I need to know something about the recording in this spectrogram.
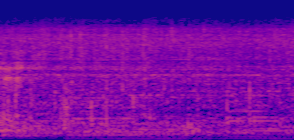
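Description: Mountain bike tyres rolling over a trail covered in dry fallen leaves: a steady crackling rustle.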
